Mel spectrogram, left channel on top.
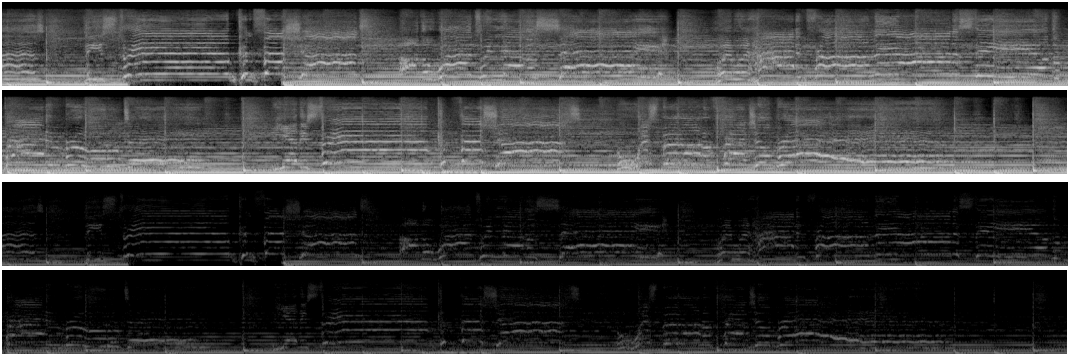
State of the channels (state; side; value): quieter; right; 26.5 dB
